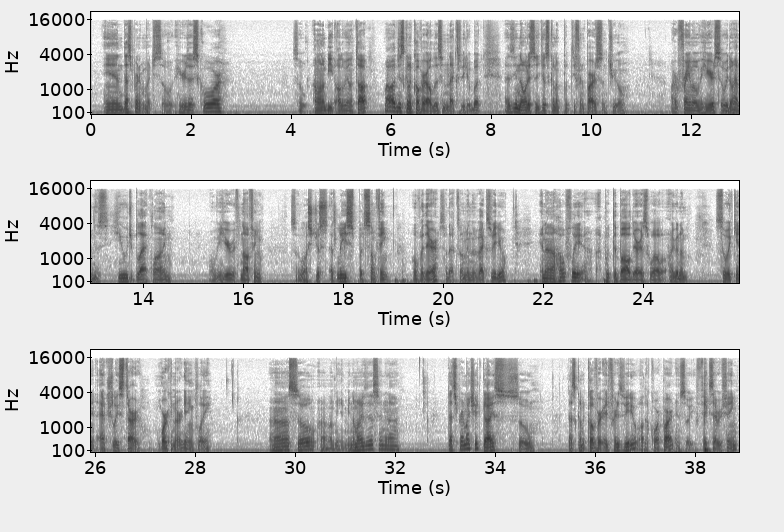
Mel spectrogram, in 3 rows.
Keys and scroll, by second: 7.4 z, 18.3 z.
